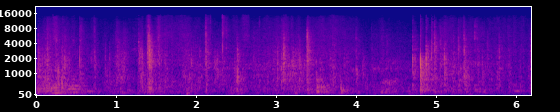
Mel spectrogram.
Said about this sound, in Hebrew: הציפור אומרת לנו שהגיע הזמן של השעה עם ב... לא, היא מקדימה קצת. היא תמיד באותו זמן. היא לא מקדימה, היא יודעת טוב מאוד. היא עושה רצון קונה. זה הצירוף האמיתי, זה ציפור.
